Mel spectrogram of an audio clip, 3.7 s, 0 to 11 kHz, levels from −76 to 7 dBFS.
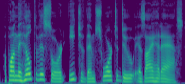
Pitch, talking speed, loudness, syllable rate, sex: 145 Hz, 260 wpm, -19 LUFS, 5.5 syllables/s, male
